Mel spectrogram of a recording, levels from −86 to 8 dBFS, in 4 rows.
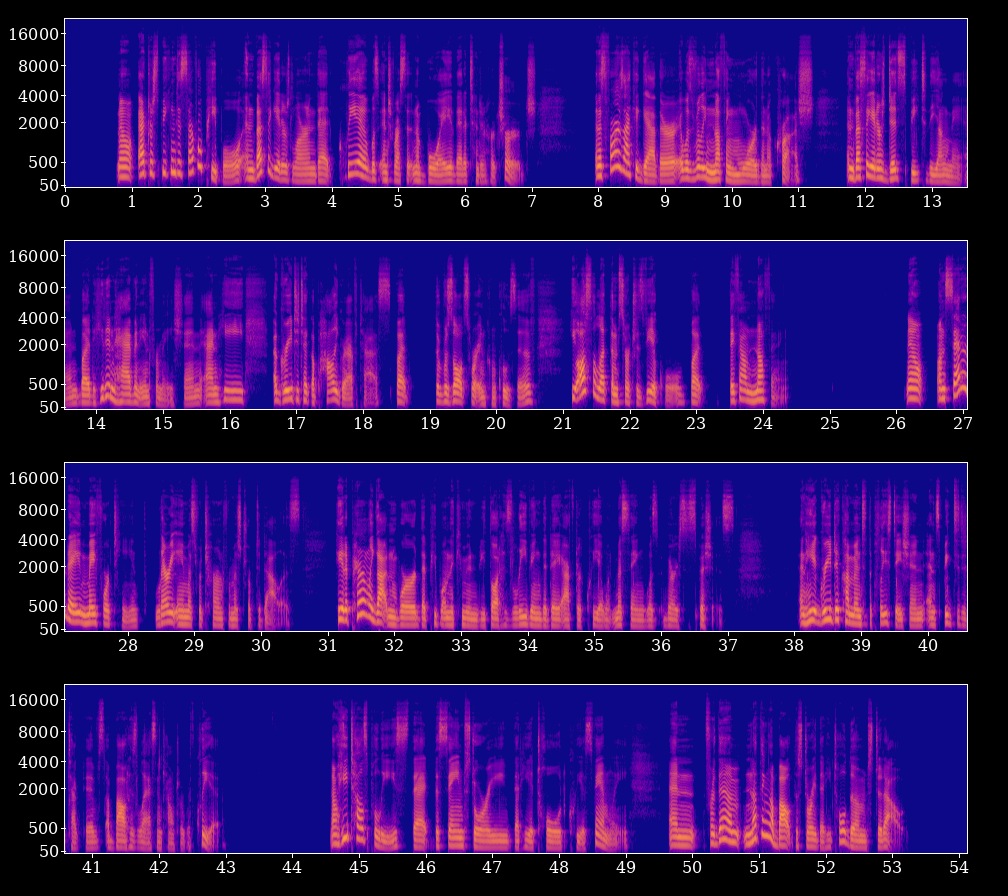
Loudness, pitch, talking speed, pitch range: -24 LUFS, 135 Hz, 170 wpm, 115-180 Hz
